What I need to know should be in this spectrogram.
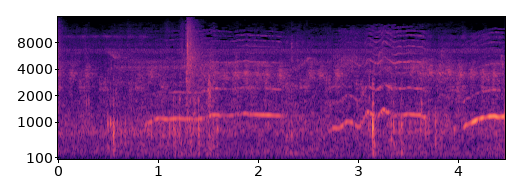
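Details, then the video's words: Loud cry from a tiny monkey wandering with its group: long, drawn-out whistled tones holding a steady pitch, broken by a rising, wavering cry near the middle and another at the end, over faint background rustle. "tiny monkey Boston walk wandering his group try crying loudly call"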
